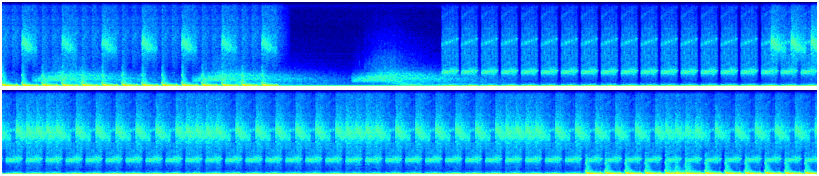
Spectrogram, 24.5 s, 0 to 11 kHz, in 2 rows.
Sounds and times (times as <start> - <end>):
Electronic dance music: 0.0 - 9.2, 11.5 - 24.4.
